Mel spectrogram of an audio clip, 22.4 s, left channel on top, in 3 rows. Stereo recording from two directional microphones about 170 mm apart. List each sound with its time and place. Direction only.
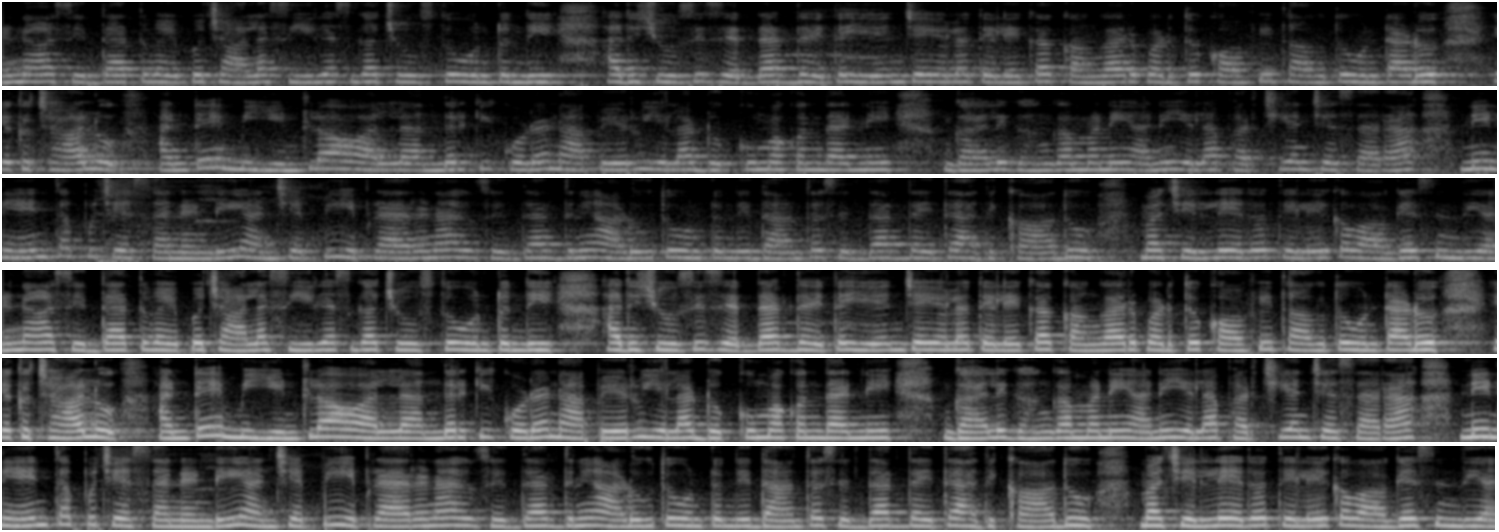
0.0 s a woman's voice: 45° right (ahead or behind)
